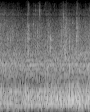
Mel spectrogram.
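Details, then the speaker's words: Concealed toilet cistern behind tiled wall in bathroom remodel: steady hiss of water trickling through without pause; valve not sealing and passing water into the pan, cause unknown. "what's going on with it why is it passing through like that I don't get it I do not get why that's passing through really don't understand it"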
